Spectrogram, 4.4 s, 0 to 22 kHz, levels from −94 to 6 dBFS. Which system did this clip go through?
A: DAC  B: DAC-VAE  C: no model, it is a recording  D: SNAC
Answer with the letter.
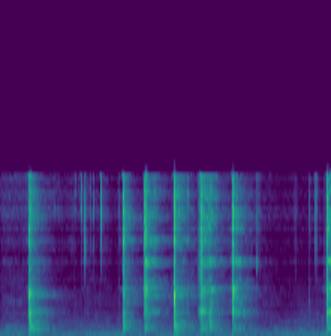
D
